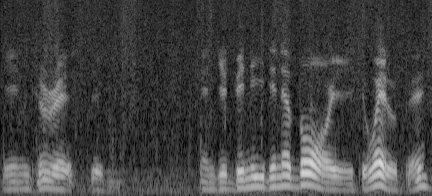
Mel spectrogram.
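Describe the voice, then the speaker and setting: An actor playing a self-important, impatient British workhouse master, curt and blustering, in a 1940s audio drama. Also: male voice, on the low side, animated, a little slow, mellow, breathy edge, poor audio. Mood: officious. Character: pompous, gruff, impatient middle-aged male workhouse master.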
